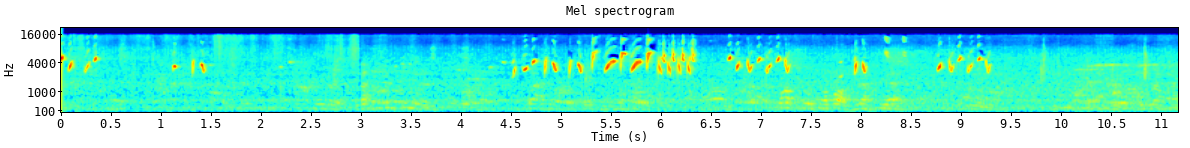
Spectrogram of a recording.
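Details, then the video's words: European goldfinch of the parva subspecies, just out of moult and resuming its song: scattered bursts of high, quick, tinkling chirps and twitters separated by short pauses, over a low steady background hum. "Chardonneret Parva Coupleur Sortie De Mue Repasse Le Chant"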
